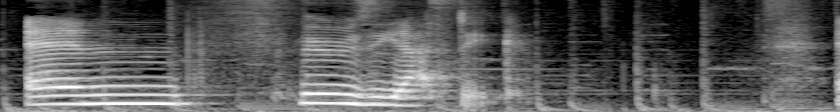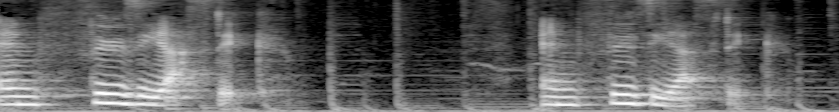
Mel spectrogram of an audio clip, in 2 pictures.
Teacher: And to move to the TH sound, you need to, of course, bring your tongue down and out through your teeth. And the tongue must come out through the middle of your teeth.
